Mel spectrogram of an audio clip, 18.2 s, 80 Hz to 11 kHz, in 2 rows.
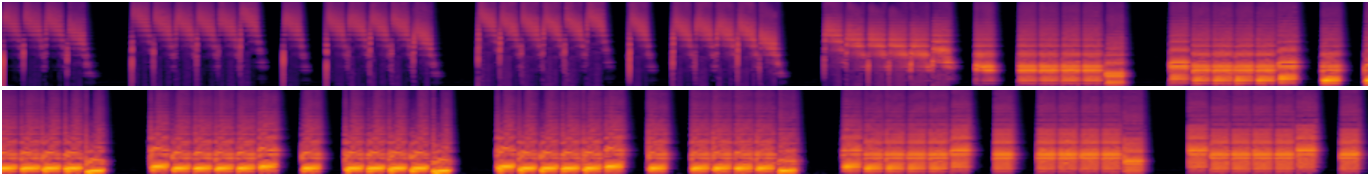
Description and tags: Some selfmade synth acid loops from the AN1-X Synthesizer of Yamaha. I used FM synthese for the creation of the loops.
acid, an1-x, sequence, synthesizer, yamaha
